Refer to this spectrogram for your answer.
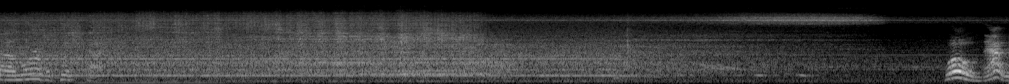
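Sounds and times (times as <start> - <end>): gouge scraping on lathe: 0.0 - 5.0, 6.2 - 8.8
lathe humming: 0.0 - 9.0.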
